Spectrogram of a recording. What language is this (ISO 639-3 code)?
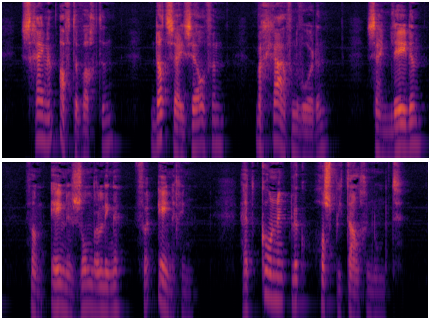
nld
